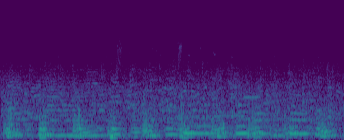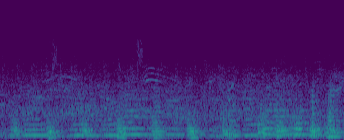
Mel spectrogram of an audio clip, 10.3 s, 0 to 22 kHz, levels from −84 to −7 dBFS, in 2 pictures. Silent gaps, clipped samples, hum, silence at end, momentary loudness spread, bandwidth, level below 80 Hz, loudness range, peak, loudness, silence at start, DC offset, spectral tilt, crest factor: none; under 0.1%; none; 0 s; 5 LU; 16 kHz; -72 dBFS; 1 LU; -28 dBFS; -48 LUFS; 0 s; under 0.1%; -8 dB/octave; 18 dB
